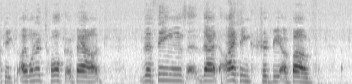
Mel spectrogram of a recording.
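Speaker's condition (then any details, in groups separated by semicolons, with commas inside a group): Cerebral palsy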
